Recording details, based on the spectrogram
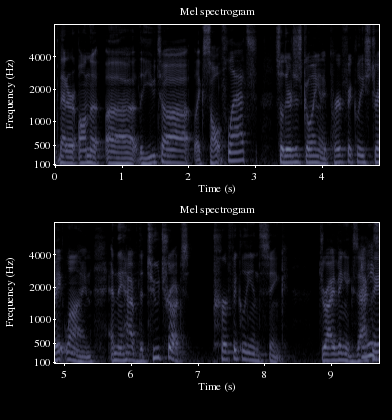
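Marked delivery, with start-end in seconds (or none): none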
